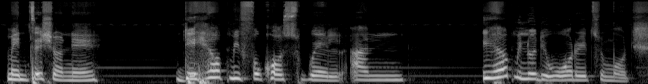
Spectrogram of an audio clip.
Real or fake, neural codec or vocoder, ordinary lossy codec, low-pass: real; none; none; none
